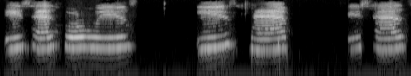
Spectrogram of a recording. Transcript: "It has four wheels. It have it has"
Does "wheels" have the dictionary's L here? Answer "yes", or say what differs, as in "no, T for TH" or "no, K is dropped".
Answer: no, L is dropped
